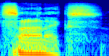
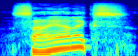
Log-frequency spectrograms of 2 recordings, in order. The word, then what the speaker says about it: psionics: it's not melee yeah it's pessionics psionics not Sonics psionics I don't know it's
